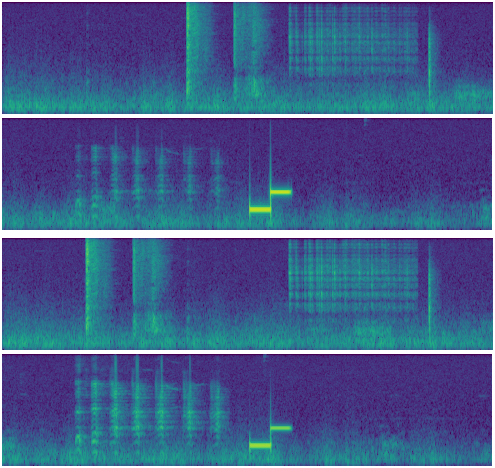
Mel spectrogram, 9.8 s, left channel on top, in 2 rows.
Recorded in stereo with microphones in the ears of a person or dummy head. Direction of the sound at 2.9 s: 15° right (ahead or behind).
